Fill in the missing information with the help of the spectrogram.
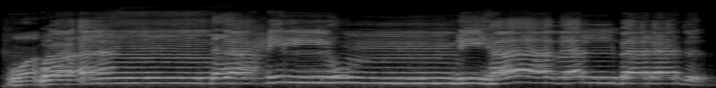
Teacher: لاحظوا ضم الشفتين عند حرف الواو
